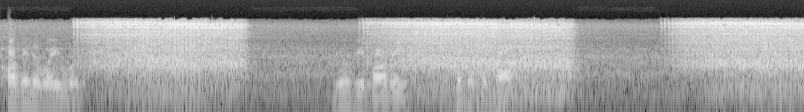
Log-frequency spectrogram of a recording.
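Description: A wood lathe hums steadily.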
